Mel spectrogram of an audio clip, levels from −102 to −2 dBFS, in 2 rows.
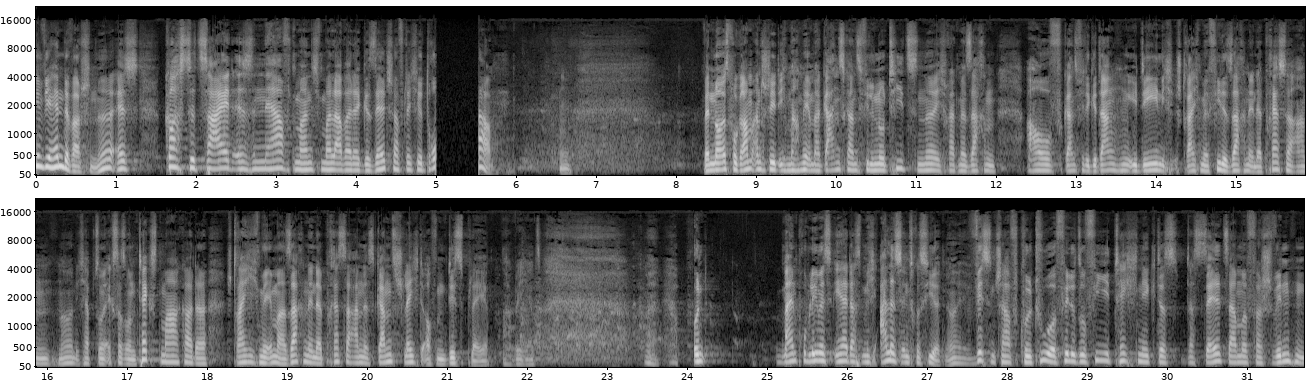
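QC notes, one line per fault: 4.99 to 5.54 s, audio dropout to a faint residue: the sound cuts off abruptly mid-flow and returns just as suddenly about 0.54 s later. The gap holds only hiss, roughly 50 dB below the normal level, with no pause or fade at either edge. The wanted signal was likely lost upstream for that half second while the rest of the path stayed live, so only its background noise came through.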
